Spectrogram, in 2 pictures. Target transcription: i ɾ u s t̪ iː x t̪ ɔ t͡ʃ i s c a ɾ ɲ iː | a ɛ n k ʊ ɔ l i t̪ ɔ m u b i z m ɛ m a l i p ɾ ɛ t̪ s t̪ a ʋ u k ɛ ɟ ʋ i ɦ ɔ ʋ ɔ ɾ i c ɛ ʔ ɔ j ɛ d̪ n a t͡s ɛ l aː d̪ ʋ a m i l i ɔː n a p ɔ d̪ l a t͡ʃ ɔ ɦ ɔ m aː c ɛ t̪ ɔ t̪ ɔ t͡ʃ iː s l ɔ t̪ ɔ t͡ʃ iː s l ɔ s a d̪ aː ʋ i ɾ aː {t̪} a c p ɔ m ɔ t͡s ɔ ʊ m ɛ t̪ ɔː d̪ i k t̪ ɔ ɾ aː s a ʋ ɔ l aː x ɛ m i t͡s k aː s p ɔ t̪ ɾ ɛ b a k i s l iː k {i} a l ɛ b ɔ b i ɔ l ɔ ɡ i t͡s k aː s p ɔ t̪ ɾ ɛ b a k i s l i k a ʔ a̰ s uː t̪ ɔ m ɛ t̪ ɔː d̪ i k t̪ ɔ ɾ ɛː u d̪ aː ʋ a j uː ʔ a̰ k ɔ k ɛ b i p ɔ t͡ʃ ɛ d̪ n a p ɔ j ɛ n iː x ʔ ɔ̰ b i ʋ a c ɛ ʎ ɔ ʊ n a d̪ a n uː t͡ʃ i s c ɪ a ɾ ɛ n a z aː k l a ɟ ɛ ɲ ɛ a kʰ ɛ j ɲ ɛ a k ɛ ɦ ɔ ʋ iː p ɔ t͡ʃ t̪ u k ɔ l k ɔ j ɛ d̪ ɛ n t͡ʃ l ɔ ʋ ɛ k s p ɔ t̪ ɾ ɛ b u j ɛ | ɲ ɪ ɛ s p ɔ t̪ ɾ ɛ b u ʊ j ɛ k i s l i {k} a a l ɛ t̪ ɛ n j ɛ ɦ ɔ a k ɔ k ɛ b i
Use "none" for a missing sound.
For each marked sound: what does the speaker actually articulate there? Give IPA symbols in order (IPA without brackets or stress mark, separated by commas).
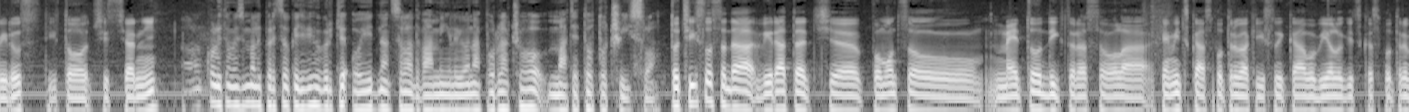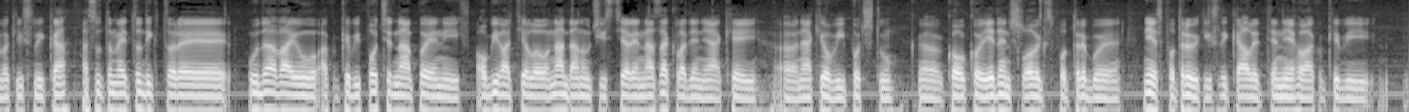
t̪, a, k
